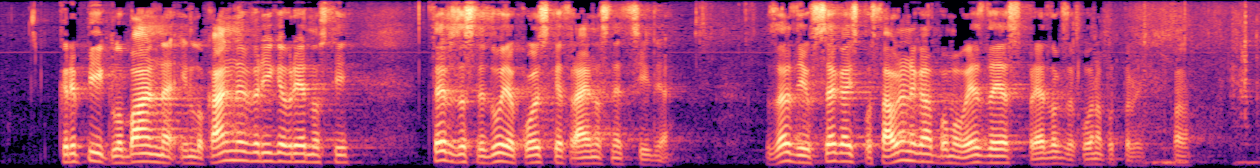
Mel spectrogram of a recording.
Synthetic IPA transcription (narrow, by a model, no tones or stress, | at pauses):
kɾɛpiɡlɔbaːlnɛʔinlɔkaːlnɛʋɛɾiːɡɛwɾeːd̪nɔst̪i | t̪ɛɾzaslɛd̪uːjɛɔkoːlskɛt̪ɾaːjnɔst̪nɛt̪siːljɛ̰ | zaɾad̪iwsɛɡaispɔst̪aːwlʲɛnɛɡabomɔʋezd̪ɛjɛspɾɛːd̪lɔɡzakoːnapɔt̪̚pəɾʋḭxʋa̰ːla̰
